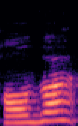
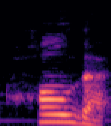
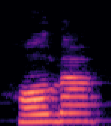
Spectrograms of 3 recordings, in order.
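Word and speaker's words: Hulda: look this one up is that spelled halva no it's spelled halda h-u-l-d-a holda clarke halda okay let's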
